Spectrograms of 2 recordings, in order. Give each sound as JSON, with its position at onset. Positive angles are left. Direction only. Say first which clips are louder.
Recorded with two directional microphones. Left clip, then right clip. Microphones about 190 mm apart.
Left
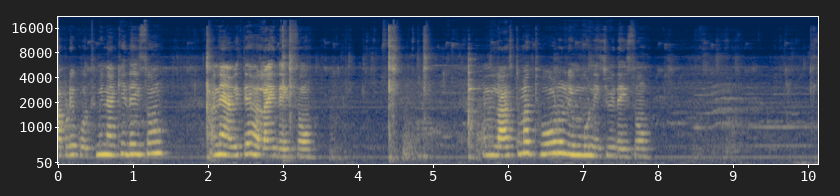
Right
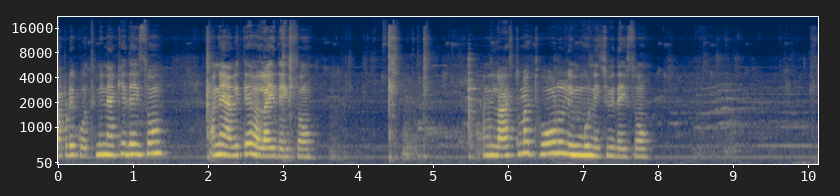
{"t": 0.1, "sound": "speech", "louder": "right 3 dB", "side_deg": -45}
{"t": 5.6, "sound": "speech", "louder": "left 2 dB", "side_deg": -45}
